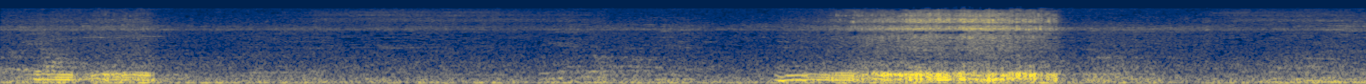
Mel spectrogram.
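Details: Sleeping Corgi, very tired after a Christmas party, snoring softly, with two louder rattling snores standing out over quiet breathing; snoring.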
